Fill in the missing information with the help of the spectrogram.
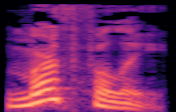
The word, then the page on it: mirthfully: British English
